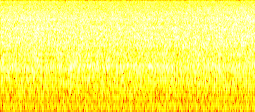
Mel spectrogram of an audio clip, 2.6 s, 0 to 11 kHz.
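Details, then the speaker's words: 1989 Buick Reatta engine after replacing ignition control module, serpentine belt, battery cable and grounds: steady, even idle sitting a little high while it learns to idle down, no misfires heard, far smoother than before; normal smooth idle. "sounds way smoother than usual. Yeah, it sounds better. Now it just has to figure out how to idle down. It's learning. Sounds like a NASCAR. I don't hear misfires."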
